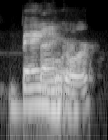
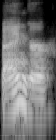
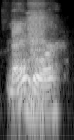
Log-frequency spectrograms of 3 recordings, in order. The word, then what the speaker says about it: Bangor: so many people say banger, which is just ridiculous because it's an O at the end, not an E.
